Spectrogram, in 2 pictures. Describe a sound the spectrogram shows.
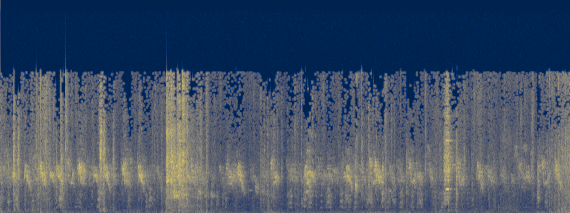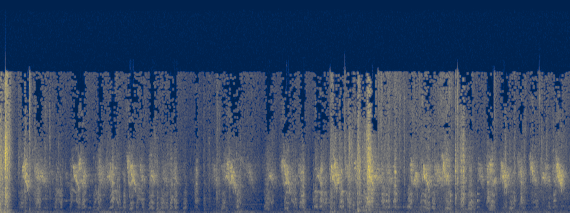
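Partridges call with repeated high chirps and clucks.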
